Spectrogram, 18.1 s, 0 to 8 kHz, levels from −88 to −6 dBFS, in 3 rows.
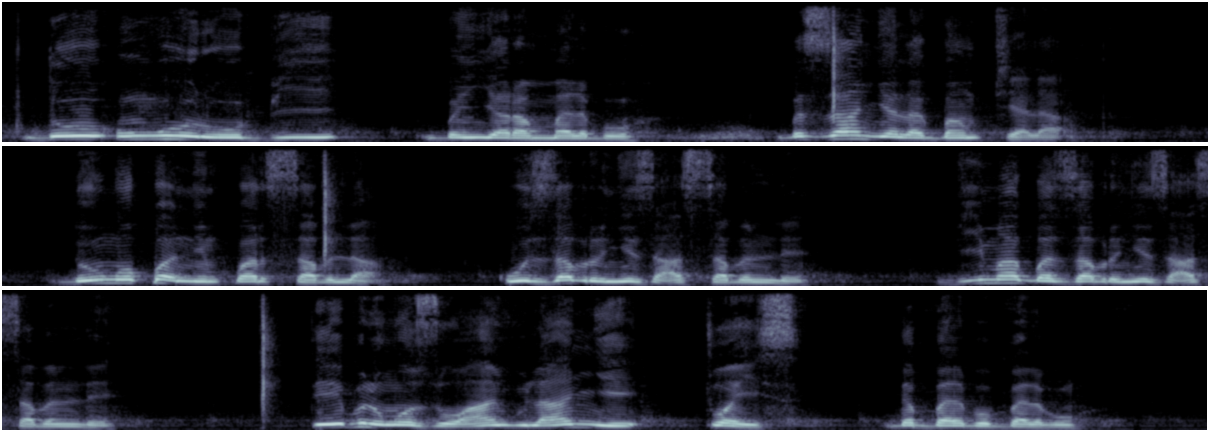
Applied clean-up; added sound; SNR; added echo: none; Finger snapping; 17 dB; none.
